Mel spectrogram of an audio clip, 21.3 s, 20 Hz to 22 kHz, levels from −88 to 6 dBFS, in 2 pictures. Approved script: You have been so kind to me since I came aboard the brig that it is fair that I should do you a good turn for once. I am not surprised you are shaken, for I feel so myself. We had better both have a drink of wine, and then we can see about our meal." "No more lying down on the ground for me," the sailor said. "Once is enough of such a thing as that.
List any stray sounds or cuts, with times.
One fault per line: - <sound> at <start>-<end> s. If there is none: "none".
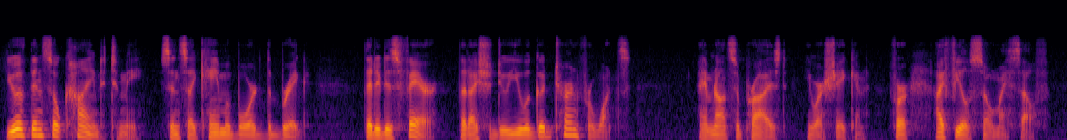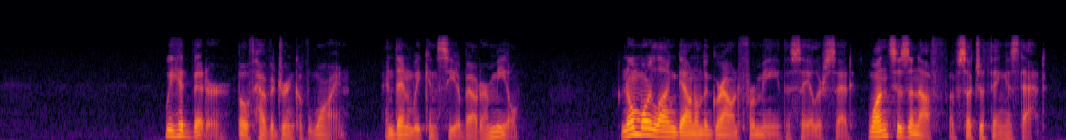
none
